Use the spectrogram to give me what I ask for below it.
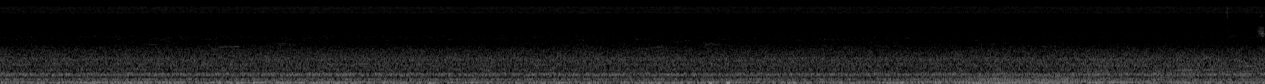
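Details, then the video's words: Bees swarming into a swarm trap, the fourth swarm caught and the second for this trap, make a continuous low buzzing drone that holds evenly for the whole stretch, with no other clear sounds. "Bee Swarm Arrives at Swarm Trap"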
